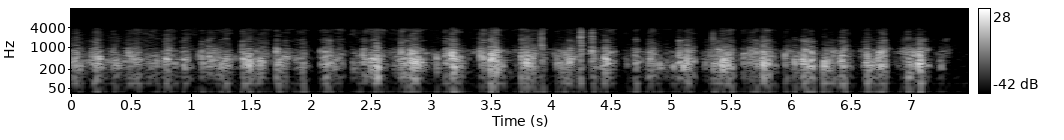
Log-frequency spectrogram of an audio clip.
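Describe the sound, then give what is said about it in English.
A blind bag toy package holding a small pony figure is shaken, giving many rapid crinkly rustles and soft rattles in an uneven rhythm, with no talking. “did you hear the shaking?”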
